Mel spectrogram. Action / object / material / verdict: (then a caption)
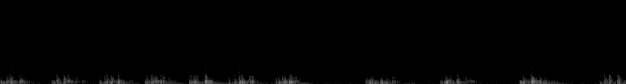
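tap / paperback book with a glossy paper cover / paper / none. Fingertips and nails tap rapidly on the glossy printed paper cover of a thick, closed paperback book lying on a table. The result is soft, dull, low thuds in quick irregular bursts with faint clicky edges, each dying away almost at once, separated by short quiet gaps.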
